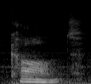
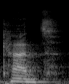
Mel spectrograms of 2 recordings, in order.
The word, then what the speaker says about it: can't: this word is pronounced can't count in American English the pronunciation is slightly different I can't really do I can't I can't really do an American accent so I'll try it's more like can't can't but it's better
